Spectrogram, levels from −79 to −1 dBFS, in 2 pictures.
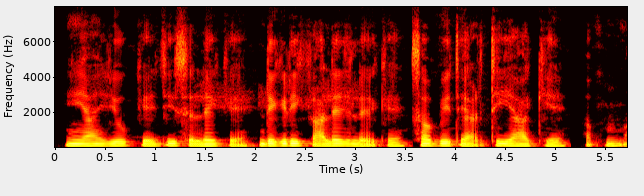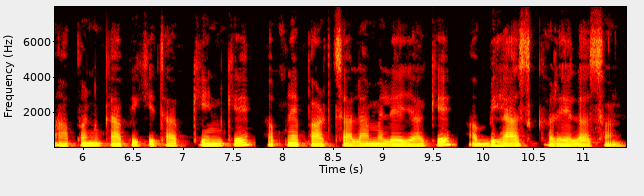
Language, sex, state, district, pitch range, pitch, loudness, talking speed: Bhojpuri, male, Uttar Pradesh, Gorakhpur, 105-115 Hz, 110 Hz, -19 LUFS, 130 wpm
